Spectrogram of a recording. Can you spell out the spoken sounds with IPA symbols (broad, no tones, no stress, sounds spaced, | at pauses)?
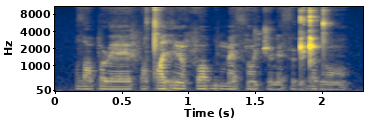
ðˤ əː p ɹ ɛː f ɛ tˤ u rʲ ɔ̃ f ɒ b u m æ θ ɔ̃ t͡ʃ ɒ ɳ ɛ θ ɑ ɖ ə ɖ ɑ d̪ ɔ̃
